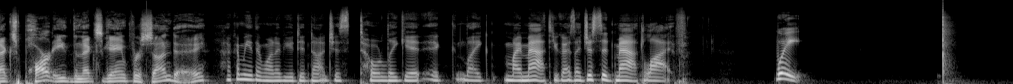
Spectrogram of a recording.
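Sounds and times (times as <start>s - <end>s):
speech: 0.0s - 7.0s, 7.8s - 8.1s
single hand clap of a slow clap: 9.4s - 9.7s.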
